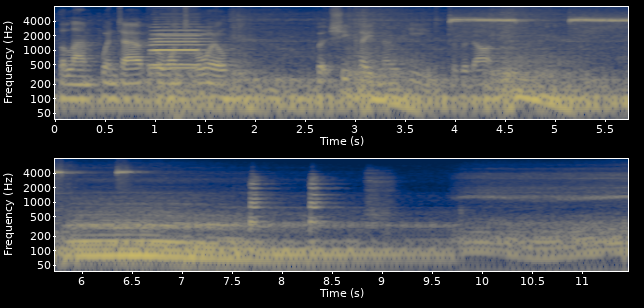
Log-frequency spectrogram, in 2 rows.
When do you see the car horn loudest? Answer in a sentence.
The volume of the car horn peaks at 1 second.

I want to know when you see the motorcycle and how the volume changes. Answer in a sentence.
The motorcycle can be heard from 0.0 to 11.4 s, getting louder then quieter.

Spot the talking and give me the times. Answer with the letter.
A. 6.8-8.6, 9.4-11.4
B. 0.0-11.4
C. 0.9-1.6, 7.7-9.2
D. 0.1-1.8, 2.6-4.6
D.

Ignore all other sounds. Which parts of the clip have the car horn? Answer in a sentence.
You can hear the car horn from 0.9 to 1.6 s and from 7.7 to 9.2 s.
